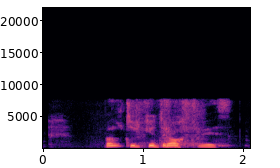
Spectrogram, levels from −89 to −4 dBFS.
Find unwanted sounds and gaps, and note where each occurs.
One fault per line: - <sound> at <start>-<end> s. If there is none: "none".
none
